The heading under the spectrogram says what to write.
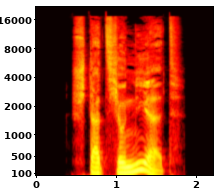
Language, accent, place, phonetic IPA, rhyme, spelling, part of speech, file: German, Germany, Berlin, [ʃtat͡si̯oˈniːɐ̯t], -iːɐ̯t, stationiert, verb, De-stationiert.ogg
- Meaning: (verb) past participle of stationieren; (adjective) stationed, deployed, positioned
